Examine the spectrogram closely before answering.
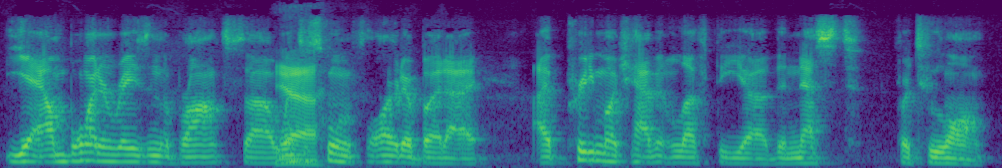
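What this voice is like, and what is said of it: Mild New York accent. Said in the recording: “has the mild Velasquez-esque accent ... the New York-centric accent ... You're just a little bit more New York-y”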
